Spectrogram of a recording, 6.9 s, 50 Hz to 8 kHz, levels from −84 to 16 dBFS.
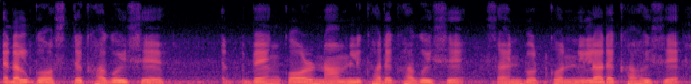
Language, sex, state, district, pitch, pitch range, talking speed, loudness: Assamese, female, Assam, Sonitpur, 155 Hz, 150-160 Hz, 140 wpm, -19 LUFS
